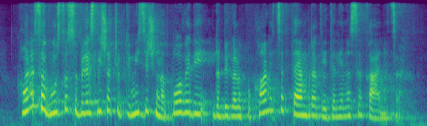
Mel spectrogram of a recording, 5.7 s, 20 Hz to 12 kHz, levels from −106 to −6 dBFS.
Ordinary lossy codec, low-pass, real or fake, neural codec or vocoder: none; 10.8 kHz; fake; codec, 24 kHz, 3 kbps, HILCodec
